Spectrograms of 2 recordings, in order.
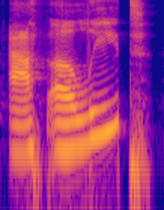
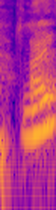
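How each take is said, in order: First: The word has an extra vowel, three syllables. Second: The word has no extra vowel, two syllables.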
